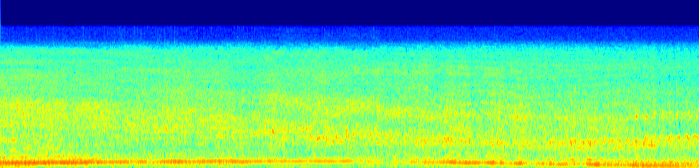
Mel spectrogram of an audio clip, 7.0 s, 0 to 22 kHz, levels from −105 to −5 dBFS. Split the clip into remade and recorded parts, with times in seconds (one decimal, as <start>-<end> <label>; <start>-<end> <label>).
0.0-1.8 recorded; 1.8-3.8 remade; 3.8-7.0 recorded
